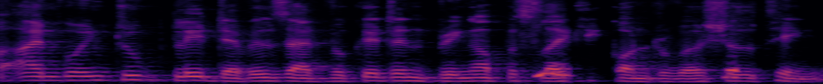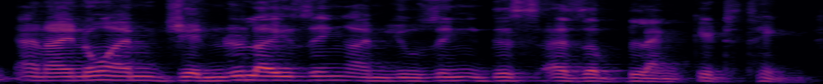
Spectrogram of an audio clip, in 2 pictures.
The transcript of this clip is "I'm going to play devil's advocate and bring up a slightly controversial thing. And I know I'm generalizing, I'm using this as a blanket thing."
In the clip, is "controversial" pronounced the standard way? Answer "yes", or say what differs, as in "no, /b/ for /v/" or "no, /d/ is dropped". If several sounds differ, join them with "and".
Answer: yes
